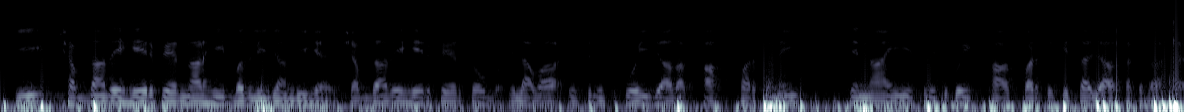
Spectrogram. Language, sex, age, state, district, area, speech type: Punjabi, male, 30-45, Punjab, Bathinda, urban, spontaneous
